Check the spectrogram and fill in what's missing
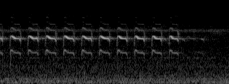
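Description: A Eurasian wryneck sings a quick run of nasal, ringing 'quee-quee-quee' notes.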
